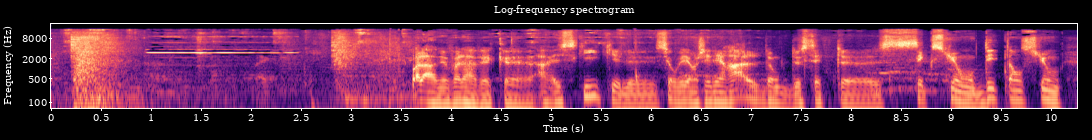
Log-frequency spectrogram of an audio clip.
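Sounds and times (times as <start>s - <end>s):
heavy prison doors clanking shut: 0.0s - 1.3s
murmur of noise: 0.0s - 9.7s
speech: 3.6s - 10.2s.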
